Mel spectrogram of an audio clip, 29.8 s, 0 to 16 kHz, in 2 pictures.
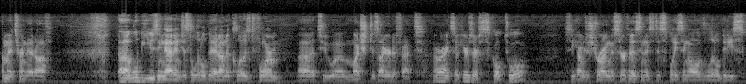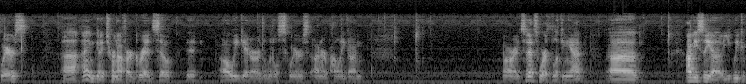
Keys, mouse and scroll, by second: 0.6 click, 7.5-15.6 drag, 7.5 c, 15.6-18.3 alt+drag, 18.3-20.2 alt+drag, 20.2 scroll up 3, 20.9 alt+click, 21.7-22.2 scroll down 3, 22.3 alt+click, 22.7-27.9 alt+middle drag, 23.3-29.8 alt+drag.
